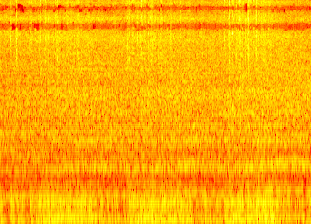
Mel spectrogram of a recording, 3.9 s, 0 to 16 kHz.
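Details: Carbureted V8 at idle during a timing demonstration with vacuum advance on ported vacuum, restarted after a throttle check: steady, slightly lumpy rumble with no knocking or misfire; normal idle.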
